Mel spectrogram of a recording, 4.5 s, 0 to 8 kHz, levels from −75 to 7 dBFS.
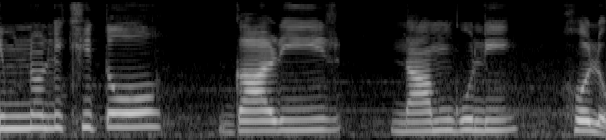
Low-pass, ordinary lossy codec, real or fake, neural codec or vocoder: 7.2 kHz; none; real; none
